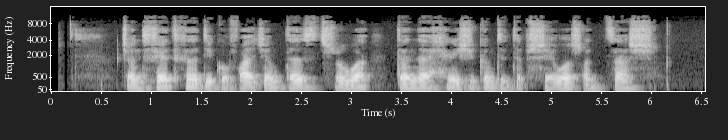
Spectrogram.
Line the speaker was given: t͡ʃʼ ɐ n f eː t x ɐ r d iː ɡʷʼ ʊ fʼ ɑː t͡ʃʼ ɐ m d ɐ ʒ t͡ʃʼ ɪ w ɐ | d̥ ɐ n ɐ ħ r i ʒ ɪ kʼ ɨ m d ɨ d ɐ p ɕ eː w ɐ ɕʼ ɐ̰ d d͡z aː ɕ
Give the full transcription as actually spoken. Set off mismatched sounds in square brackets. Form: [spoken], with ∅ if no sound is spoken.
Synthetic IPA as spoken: t͡ʃʼ ɐ n f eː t x ɐ r d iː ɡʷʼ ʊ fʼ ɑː t͡ʃʼ ɐ m d ɐ [z] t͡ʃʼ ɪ w ɐ | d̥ ɐ n ɐ ħ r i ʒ ɪ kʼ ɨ m d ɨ d ɐ p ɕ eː w ɐ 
